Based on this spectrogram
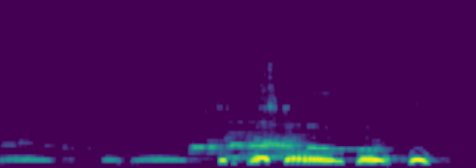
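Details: Spotted dove calls for training captive birds to coo: soft low hums at first, then louder rolling, pulsed coos and two rounded notes near the end, a faint whistle above them.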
